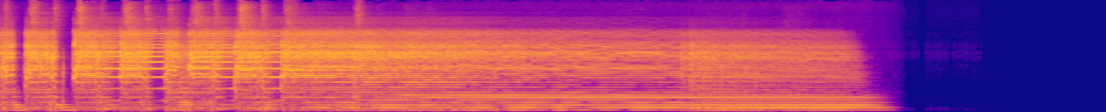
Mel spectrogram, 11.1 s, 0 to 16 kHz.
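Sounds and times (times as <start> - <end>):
distorted electric guitar chord: 0.0 - 9.0.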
